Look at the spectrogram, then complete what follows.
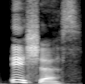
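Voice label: "ellas" Spanish, female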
